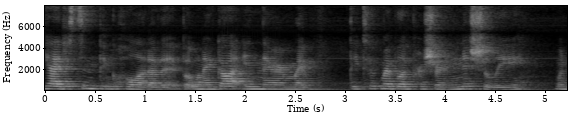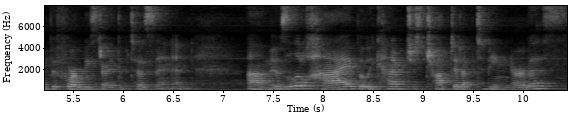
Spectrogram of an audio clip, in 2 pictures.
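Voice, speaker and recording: A woman with a fairly high pitch races along at a very fast pace in monotone, flat intonation over noticeable background noise. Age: 20s. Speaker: teacher, mother vlogger. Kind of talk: casual talk to camera.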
